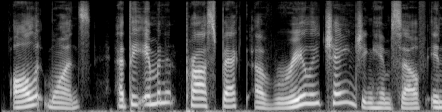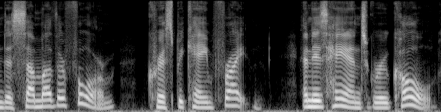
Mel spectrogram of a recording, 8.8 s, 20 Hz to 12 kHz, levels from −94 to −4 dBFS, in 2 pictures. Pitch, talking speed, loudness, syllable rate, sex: 190 Hz, 155 wpm, -19 LUFS, 4.5 syllables/s, female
